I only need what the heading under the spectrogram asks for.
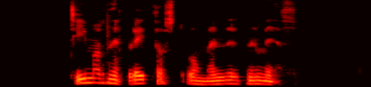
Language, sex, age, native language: Icelandic, male, 20-29, Icelandic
